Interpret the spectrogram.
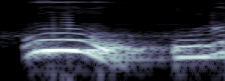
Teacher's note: Ona görə bu dodaqlanan saitdir. Unu da söyləyərkən dodaqlar önə uzanır. Dodaqlanan saitdir.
